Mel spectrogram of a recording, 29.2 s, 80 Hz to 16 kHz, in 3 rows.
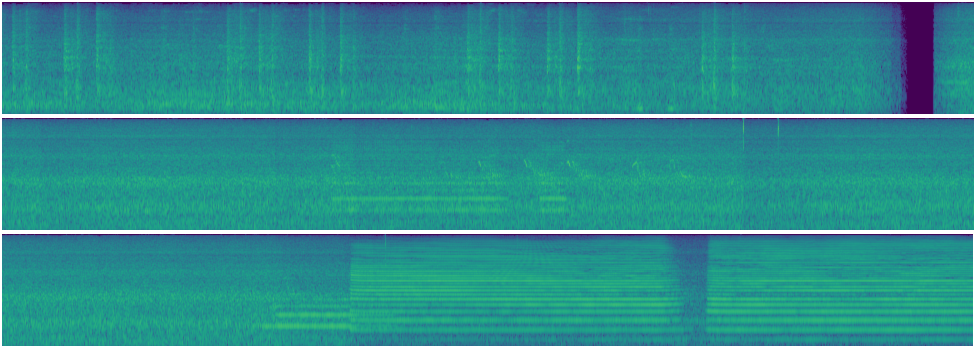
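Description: Passenger train coaches running past at speed, wheels clattering rhythmically over the rail joints. After a cut, an approaching WAP-7 electric locomotive sounds its horn: a few short notes, then a loud long blast of about six seconds with one brief break.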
